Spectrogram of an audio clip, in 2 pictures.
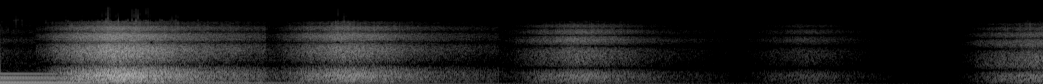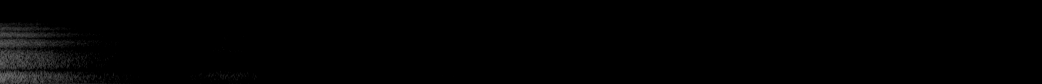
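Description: Throughout, a resampler restarted on every block: each 20 ms block was converted without its neighbours, so every edge carries a small error. The result is a 50 Hz buzz present only with signal. Spectrograms show faint vertical lines every 20 ms; waveforms show tiny steps.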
